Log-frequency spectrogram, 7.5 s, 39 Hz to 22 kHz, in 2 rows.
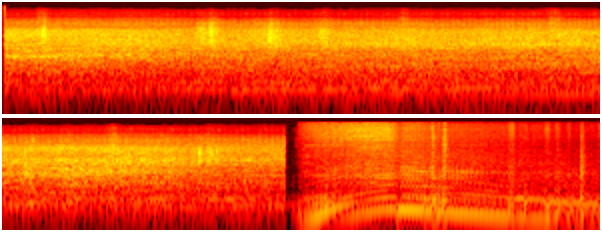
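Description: A 2020 Hyundai Tucson idling under a steady broad hiss. About five and a half seconds in, this cuts off abruptly to a car-revving sound effect that swoops up in pitch and falls back down; the rev is the loudest part.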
